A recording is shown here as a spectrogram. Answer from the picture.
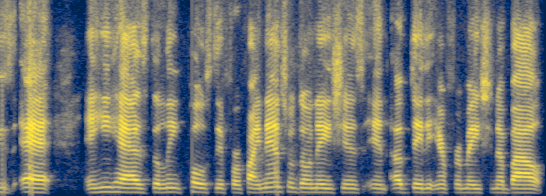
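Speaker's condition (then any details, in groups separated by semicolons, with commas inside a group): No condition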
